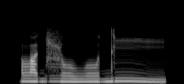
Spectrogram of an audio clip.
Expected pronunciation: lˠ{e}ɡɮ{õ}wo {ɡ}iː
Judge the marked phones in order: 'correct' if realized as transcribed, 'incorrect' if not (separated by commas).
incorrect, incorrect, incorrect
